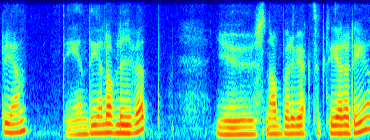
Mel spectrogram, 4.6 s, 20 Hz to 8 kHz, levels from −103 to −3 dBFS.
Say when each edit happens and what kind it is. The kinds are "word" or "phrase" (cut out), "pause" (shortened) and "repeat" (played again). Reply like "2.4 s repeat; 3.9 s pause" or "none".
none

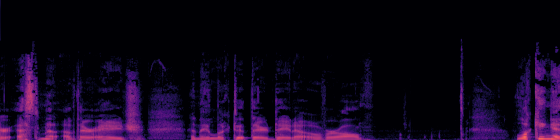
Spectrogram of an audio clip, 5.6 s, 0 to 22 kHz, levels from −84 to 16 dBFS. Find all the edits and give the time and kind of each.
2.0 s word

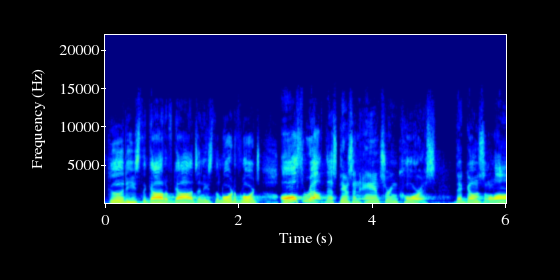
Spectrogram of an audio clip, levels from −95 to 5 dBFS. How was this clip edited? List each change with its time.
3.5 s word

